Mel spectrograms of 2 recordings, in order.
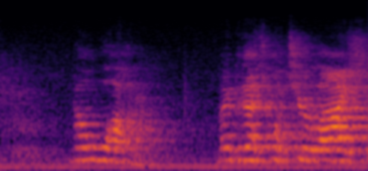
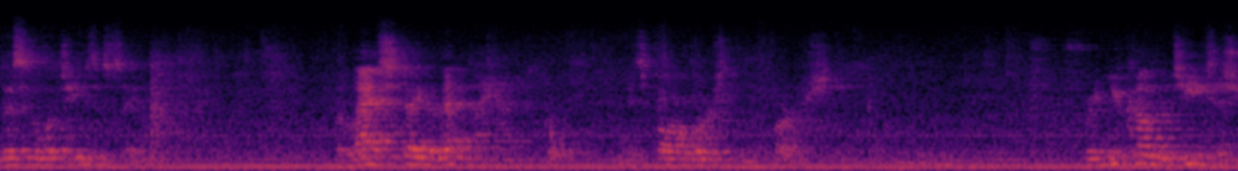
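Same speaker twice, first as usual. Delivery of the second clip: soft, low and solemn; hushed preaching appeal; 6 semitones lower, 12 dB quieter than usual. Real, not acted. Preacher pleading for a whole heart for Jesus, hushed appeal. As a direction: bring it right down to an earnest plea.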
